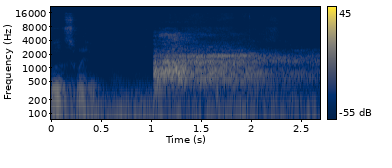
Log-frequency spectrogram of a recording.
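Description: A toy lightsaber switches on with a loud electronic buzz.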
